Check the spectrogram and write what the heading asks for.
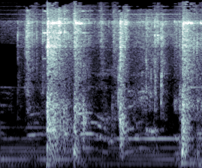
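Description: A front door being kicked in: one loud crash about half a second in, then further knocks and rattling as it gives way.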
